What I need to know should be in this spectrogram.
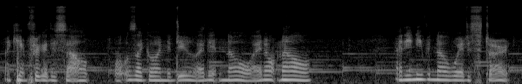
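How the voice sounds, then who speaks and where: A man's voice: little pitch movement, brisk, gravelly, darkish tone, soft background music. A man putting on a frightened pleading girl. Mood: panicked. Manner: trembling, pleading, high-pitched.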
